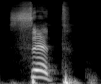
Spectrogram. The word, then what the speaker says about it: sept: Sept. In this P is there but it is silent, so it is called sept.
